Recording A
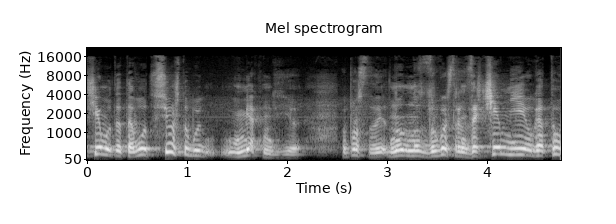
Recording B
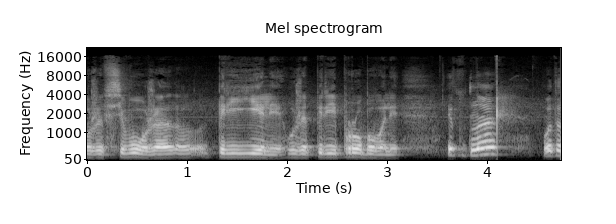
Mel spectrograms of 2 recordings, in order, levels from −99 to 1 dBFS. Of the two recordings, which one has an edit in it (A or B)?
A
